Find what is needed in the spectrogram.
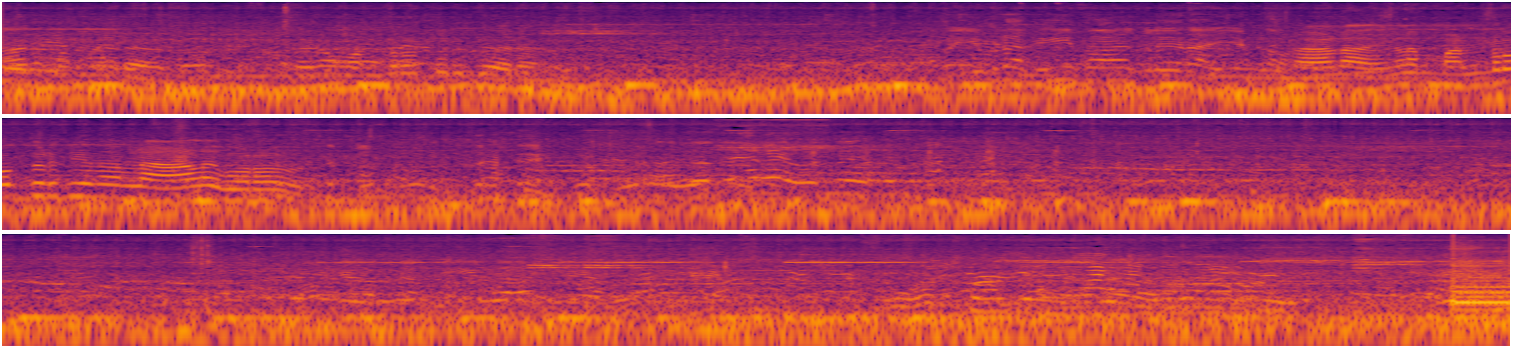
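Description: Busy street during a procession: many voices, running vehicle engines and music playing, all together at a steady loud level.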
